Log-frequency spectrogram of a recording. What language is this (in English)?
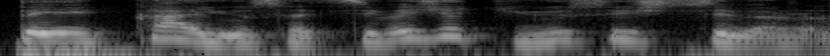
Lithuanian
